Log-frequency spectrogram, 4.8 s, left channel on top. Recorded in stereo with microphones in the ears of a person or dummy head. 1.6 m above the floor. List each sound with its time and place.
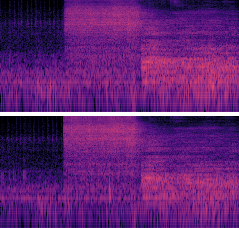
1.2 s frying: 60° right (ahead or behind), 1.0 m
2.8 s a zipper: 5° left (ahead or behind), 1.0 m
